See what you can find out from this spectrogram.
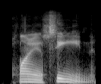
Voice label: "Pliocene", American

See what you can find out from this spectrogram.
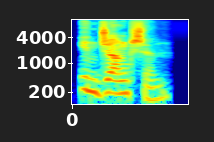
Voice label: "Injunction", Indian

